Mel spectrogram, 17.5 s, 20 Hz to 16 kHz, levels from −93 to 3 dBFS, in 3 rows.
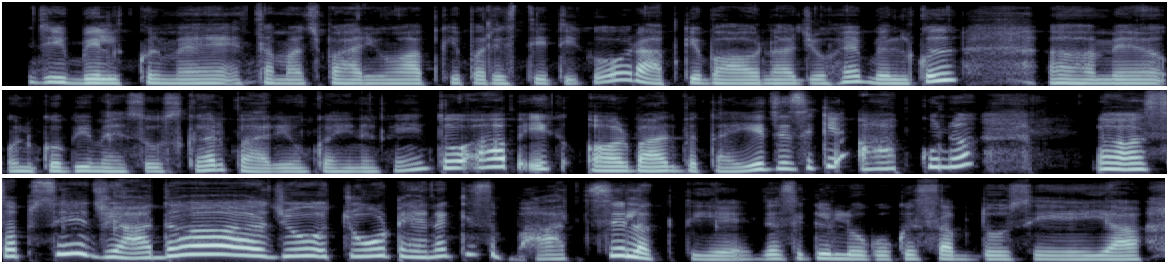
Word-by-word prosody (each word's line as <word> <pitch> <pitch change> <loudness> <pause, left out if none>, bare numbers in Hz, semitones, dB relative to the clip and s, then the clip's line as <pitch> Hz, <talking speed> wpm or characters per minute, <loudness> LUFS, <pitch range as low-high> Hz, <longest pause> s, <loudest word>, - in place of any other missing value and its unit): जी 205 +1 -1
बिल्कुल, 170 0 0
मैं 165 -1 -4
समझ 155 -3 -5
पा 160 -2 -2
रही 155 0 -4
हूँ 155 +1 -5
आपकी 155 +2 -6
परिस्थिति 155 -1 -6
को 215 - -4
और 300 -5 0
आपकी 175 -3 -1
भावना 155 -1 -2
जो 160 - -3
है 225 - +1
बिल्कुल। 165 - +2 0.5
अ, - - -1 0.2
मैं 160 0 -2
उनको 170 0 -3
भी 175 +2 -1
महसूस 160 -1 -6
कर 205 +3 0
पा 160 -4 -2
रही 145 +1 -5
हूँ 150 0 -5
कहीं 155 -1 -5
न 150 0 -6
कहीं। 200 - -6
तो 300 - +4
आप 345 +3 +4
एक 130 0 -2 0.2
और 180 0 +4
बात 175 0 +2
बताइए 165 +7 -1
जैसे 265 +3 -2
कि - - +1
आपको 275 +7 -2
ना 370 +5 +3 0.6
अ - - +4
अ, - - +5
सबसे 370 +10 +2
ज़्यादा 230 +3 +3 0.5
जो 295 0 +3
चोट 290 +2 +2
है 255 -2 +1
ना 285 - +1
किस 370 - -6 0.2
बात 180 +1 -6 0.2
से 315 - +4
लगती 200 - +2
है। 155 +1 -5
जैसे 180 +1 -5
कि 195 +2 +1
लोगों 170 -3 -2
के 175 - -2
शब्दों 165 -1 -3
से 160 +2 -9 0.3
या 160 0 +1
170 Hz, 200 wpm, -22 LUFS, 160-245 Hz, 0.6 s, अ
